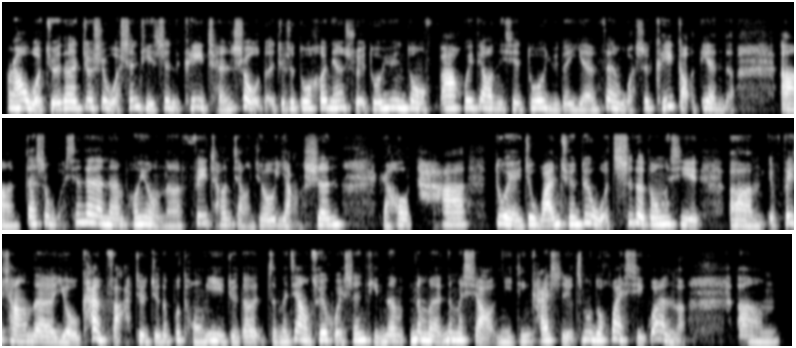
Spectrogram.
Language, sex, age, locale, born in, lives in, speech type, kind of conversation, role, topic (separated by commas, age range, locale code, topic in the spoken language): Chinese, female, 30-34, zh-CN, China, United States, conversation, advice, user, 我该如何在恋爱关系中设立并维护健康的界限？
